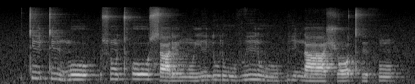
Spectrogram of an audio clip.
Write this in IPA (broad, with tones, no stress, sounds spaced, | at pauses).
t ĩ˦ t ĩ˦˨ m o˦ | s ũ˦ tʰ oː˦ s a˨ ɾ e˨ ŋ ũ˨ j ĩ˦ ɗ u˦ ɾ uː˨ v ĩ˦ ɾ uː˨ ɓ i˦ n aː˨ ʃ ɔ˨˦ tʰ ɪ˨ h ũ˦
